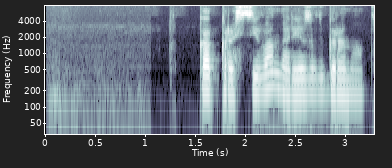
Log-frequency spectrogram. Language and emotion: Russian, neutral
